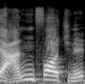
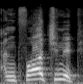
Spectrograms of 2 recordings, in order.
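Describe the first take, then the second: First: The word begins with a full 'un' sound. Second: The word begins with just an 'n' sound. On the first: The speaker calls it wrong. "you don't say unfortunate" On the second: The speaker calls it right. "You start with n"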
